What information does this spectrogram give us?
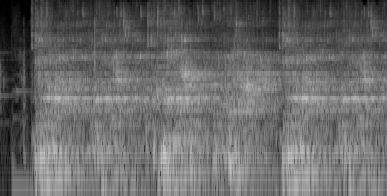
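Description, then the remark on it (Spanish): Steady rushing water pours into a sewer drain, a dense, continuous gurgling flow that starts abruptly and keeps a constant, fairly loud level throughout, with no voices. “Una alcantarilla.”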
